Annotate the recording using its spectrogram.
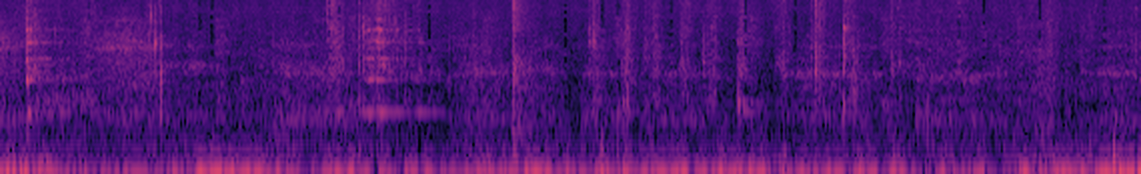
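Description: Soft, wet plops of thick almond filling dropping from a glass mixing bowl onto a pastry-lined baking tray, with a utensil scraping and lightly clicking against the glass.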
